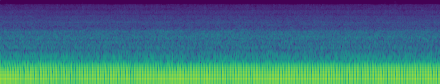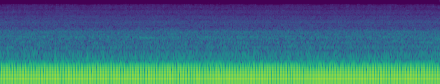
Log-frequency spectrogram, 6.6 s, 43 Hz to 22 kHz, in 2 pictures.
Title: BMW E60 535i cold start and rough idle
